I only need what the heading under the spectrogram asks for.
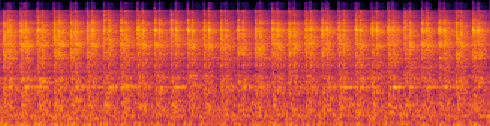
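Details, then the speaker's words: TVS Sport motorcycle idling: loud fast metallic rattle about three clatters a second over idle; worn timing chain with damaged adjuster/tensioner, the adjuster to be replaced. "तो दोस्तों बहुत ज्यादा sound है इसके अंदर कहे का आवाज है ये हमारा टाइमिंग चैन का इशू है टाइमिंग चैन का आवाज है दोस्तों"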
